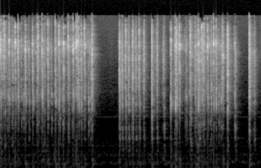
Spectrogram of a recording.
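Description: Fingertips type on a backlit mechanical keyboard with plastic keycaps and blue clicky switches. Rapid, bright clicks in quick bursts are broken by a short pause near the two-second mark, with each keystroke sharp and dry and almost no low end.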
